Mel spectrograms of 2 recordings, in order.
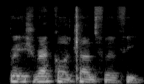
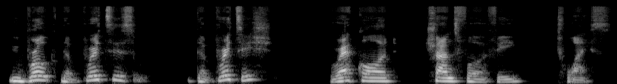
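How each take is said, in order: First: Said in the usual way. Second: Tongue-tied, slow halting delivery; stumbling over words. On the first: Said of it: "There we go". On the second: Real, not acted. Streamer fumbling the phrase, slow and tongue-tied. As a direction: trip over the phrase British record transfer fee. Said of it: "I can't talk".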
